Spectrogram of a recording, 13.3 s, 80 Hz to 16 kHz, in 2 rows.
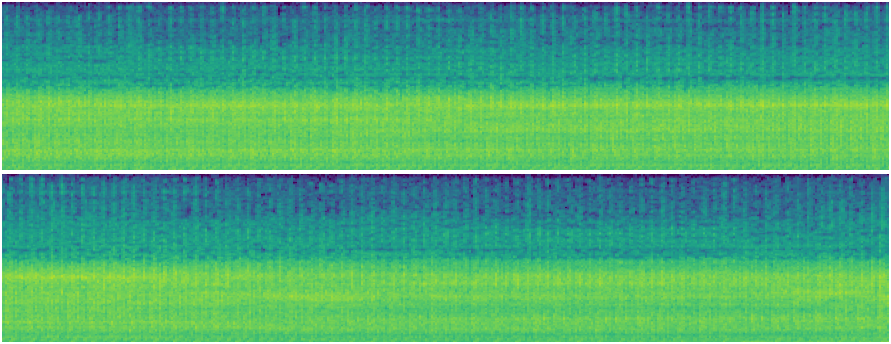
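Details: All-new Honda CB150R motorcycle, fully stock AHM, cold idle: rough uneven knock ticking about three times a second over the single-cylinder idle; a clear fault, source not pinned down.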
